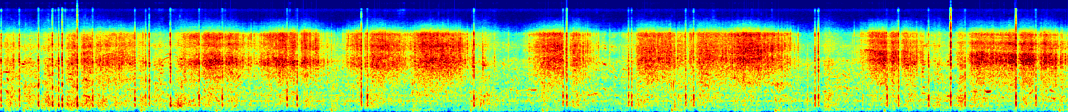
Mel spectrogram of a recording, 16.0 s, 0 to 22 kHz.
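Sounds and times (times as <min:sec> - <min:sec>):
fireworks crackling and banging: 0:00.0 - 0:16.0.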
